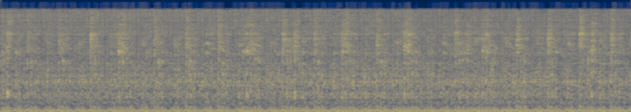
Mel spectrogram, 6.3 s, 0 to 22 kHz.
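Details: 1957 Farmall 450 diesel tractor after injection pump reseal, started unexpectedly while cranking to bleed: even, heavy diesel clatter at idle, roughly three firing beats a second, no misses; healthy.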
